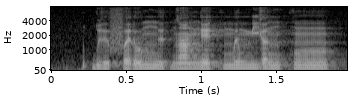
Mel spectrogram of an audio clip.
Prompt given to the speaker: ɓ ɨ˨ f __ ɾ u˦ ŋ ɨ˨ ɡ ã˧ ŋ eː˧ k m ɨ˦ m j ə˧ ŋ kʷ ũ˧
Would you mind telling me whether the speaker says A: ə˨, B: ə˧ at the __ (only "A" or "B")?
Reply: A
